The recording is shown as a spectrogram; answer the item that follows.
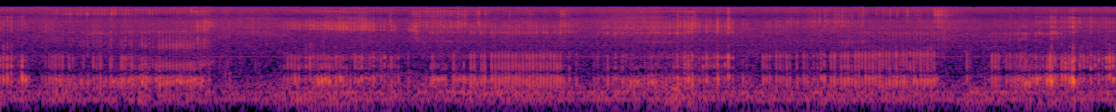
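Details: Domestic cat purring steadily during a massage, a low even rumble with gentle breath-paced surges and brief lulls, recorded indoors in a quiet small room.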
